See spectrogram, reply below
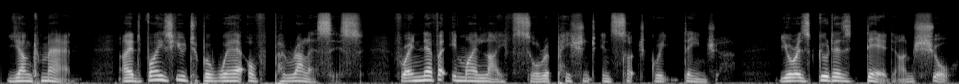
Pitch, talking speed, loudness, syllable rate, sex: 150 Hz, 180 wpm, -19 LUFS, 5.0 syllables/s, male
